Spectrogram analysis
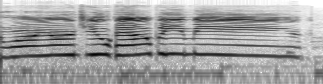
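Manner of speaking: high pleading cry; frightened plea. Real, not acted. Gamer begging a patient for help, high scared plea.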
